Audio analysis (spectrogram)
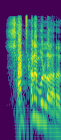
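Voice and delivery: loud and high, commanding the devil out; mock exorcism shout. A pastor casting out Satan, imitated with a loud commanding shout. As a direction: bark the command at the demon like an exorcist.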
